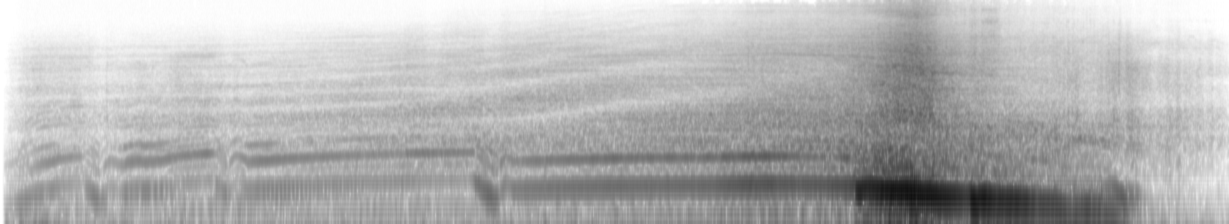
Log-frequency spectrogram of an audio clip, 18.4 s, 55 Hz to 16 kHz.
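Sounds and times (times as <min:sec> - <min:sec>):
Honda 1100 motorbike passing and slowing down: 0:00.1 - 0:17.8.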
